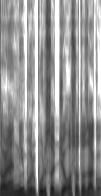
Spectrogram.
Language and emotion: Goan Konkani, neutral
